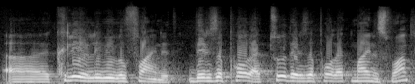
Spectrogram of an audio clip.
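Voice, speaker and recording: A man's voice: a little high, fairly quick, dark tone, low-quality recording. Turkish-accented man lecturing a class. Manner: explanatory, asks and answers his own questions. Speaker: university lecturer. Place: lecture hall.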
